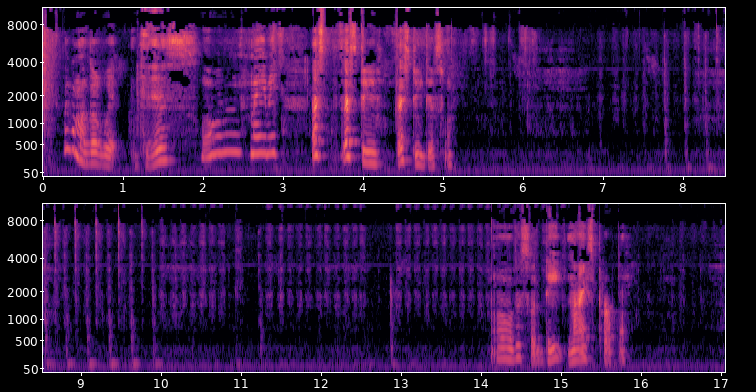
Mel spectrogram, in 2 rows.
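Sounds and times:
crayon scratching on paper: 0:06.9 - 0:17.0.

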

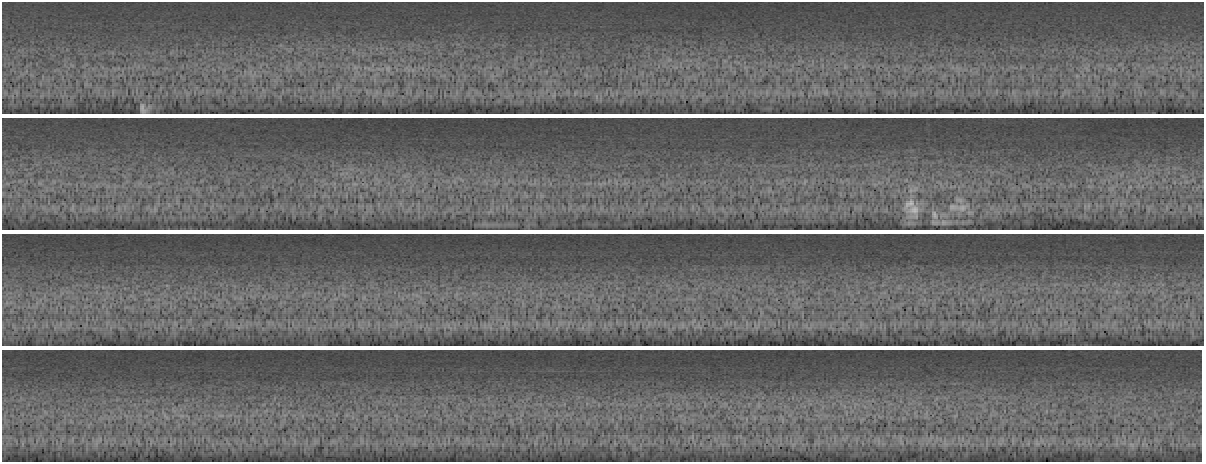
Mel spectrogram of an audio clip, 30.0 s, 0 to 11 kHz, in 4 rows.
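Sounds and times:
vacuum cleaner running: 0:00.0 - 0:30.0.

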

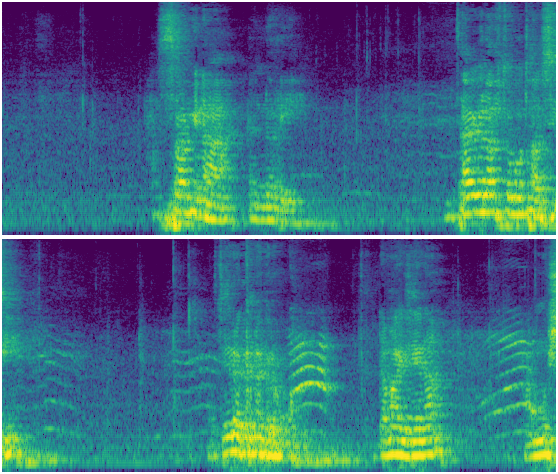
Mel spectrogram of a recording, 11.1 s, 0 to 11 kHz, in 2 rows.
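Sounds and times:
man preaching into microphone: 0:01.4 - 0:03.3, 0:04.4 - 0:06.1, 0:07.6 - 0:11.0.

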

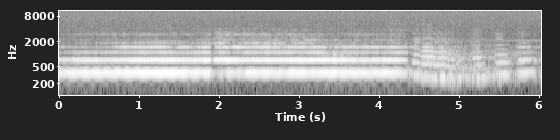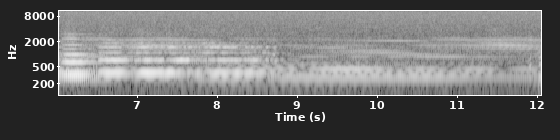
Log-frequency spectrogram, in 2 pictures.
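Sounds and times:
violin holding long soft note: 0:00.0 - 0:12.0.

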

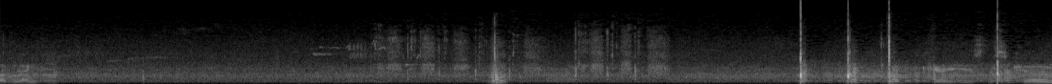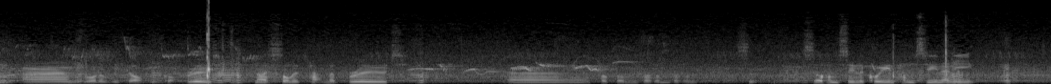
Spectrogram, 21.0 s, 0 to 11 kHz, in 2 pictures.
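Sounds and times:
honeybees buzzing: 0:00.0 - 0:01.8, 0:02.8 - 0:21.0
sharp clicks: 0:03.8 - 0:06.7, 0:08.0 - 0:09.0.

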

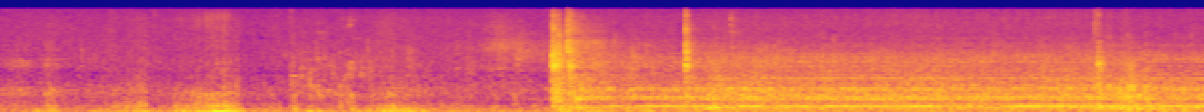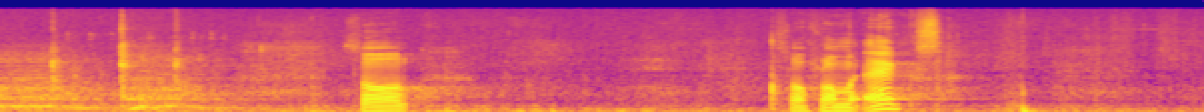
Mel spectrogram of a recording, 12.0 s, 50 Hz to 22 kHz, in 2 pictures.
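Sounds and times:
sliding panels whirring in tracks: 0:02.8 - 0:07.0.

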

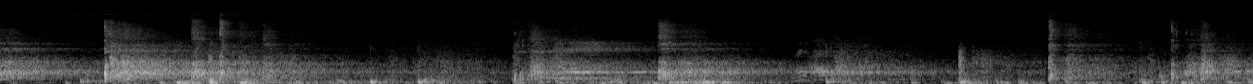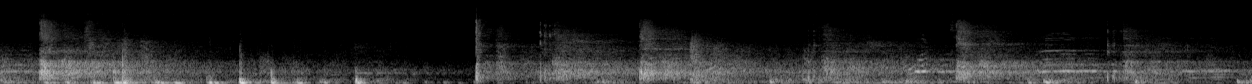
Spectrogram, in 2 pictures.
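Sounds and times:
tennis ball bouncing: 0:00.0 - 0:07.6, 0:08.2 - 0:16.6, 0:17.2 - 0:25.0
racket hitting tennis ball: 0:00.0 - 0:16.4, 0:17.2 - 0:25.0.

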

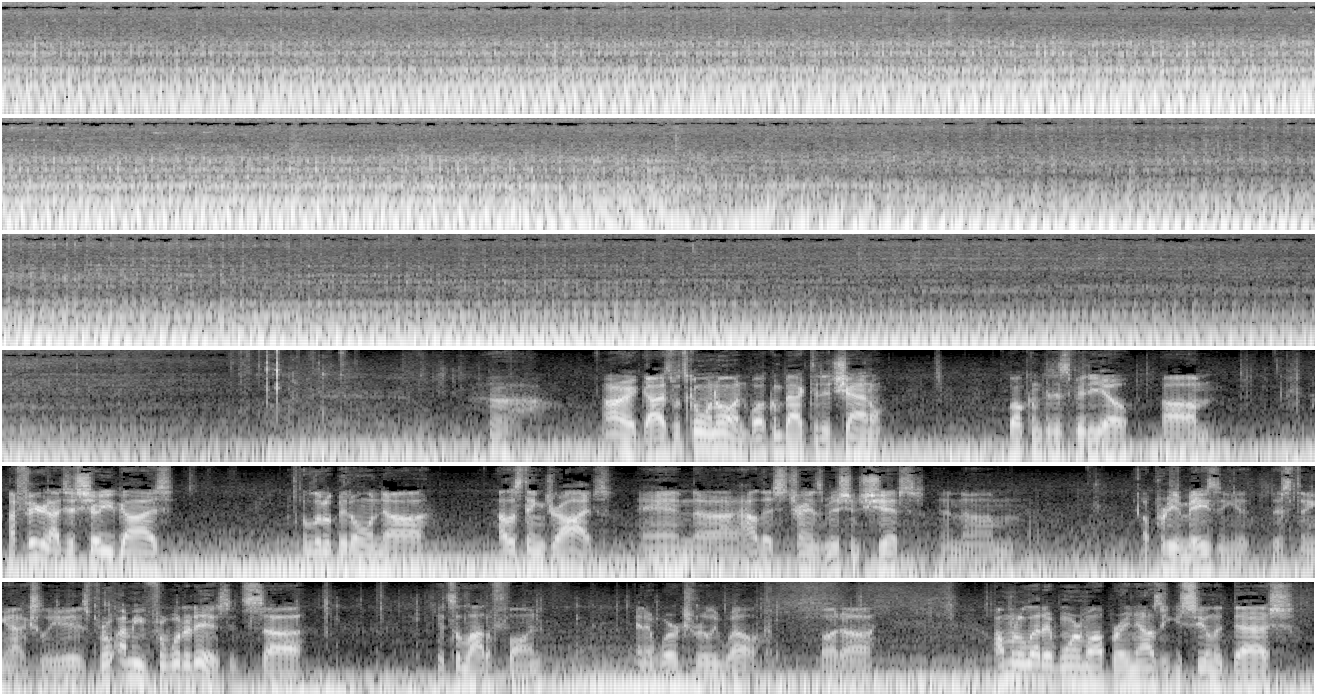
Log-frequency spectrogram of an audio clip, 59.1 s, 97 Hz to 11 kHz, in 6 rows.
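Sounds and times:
car engine idling: 0:00.0 - 0:59.0.

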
